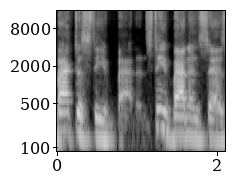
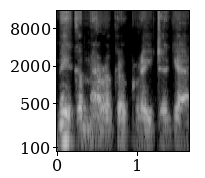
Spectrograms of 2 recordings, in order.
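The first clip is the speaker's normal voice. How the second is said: put-on voice, very low, hushed, barely above murmur; 7 semitones lower, 13 dB quieter than usual. Quoting a political slogan, saying it as a Steve Bannon impression. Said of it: "I had to say it in your voice".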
